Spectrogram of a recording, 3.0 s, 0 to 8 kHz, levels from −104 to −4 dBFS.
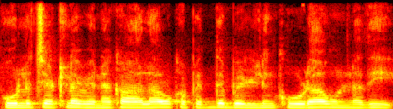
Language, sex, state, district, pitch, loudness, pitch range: Telugu, male, Telangana, Hyderabad, 140 Hz, -14 LUFS, 135-145 Hz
